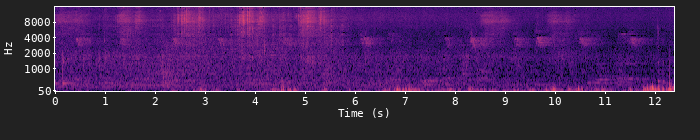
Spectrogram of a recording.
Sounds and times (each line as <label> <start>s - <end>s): bicycle passing - repetitive clicking sound 2.4s - 5.8s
